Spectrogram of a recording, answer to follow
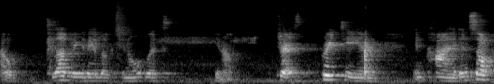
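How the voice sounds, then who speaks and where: Noticeable background noise sits under a woman's fairly low voice. She talks at a fairly quick pace with ordinary pitch variation. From Albania. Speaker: immigration attorney. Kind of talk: interview.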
